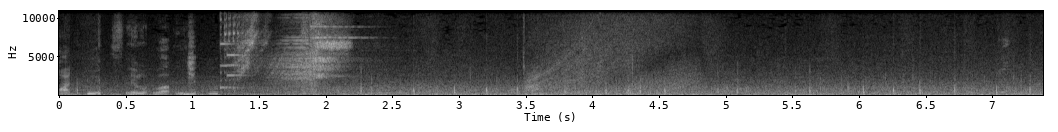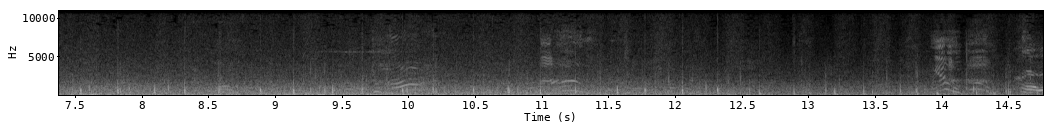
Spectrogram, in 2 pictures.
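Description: A crowd murmurs in a busy street.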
